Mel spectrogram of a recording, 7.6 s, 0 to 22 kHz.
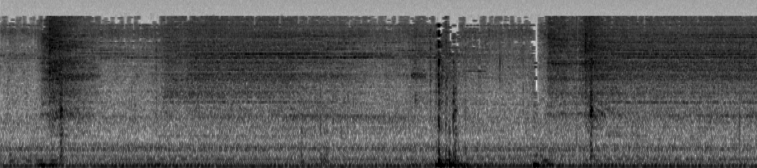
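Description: A 2007 Ford Edge's brake pedal is pressed with the engine running. A steady low hum runs throughout, with three short knocks from the pedal and booster; the loudest comes about four seconds in. This is the brake noise that leads to replacing the brake booster.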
